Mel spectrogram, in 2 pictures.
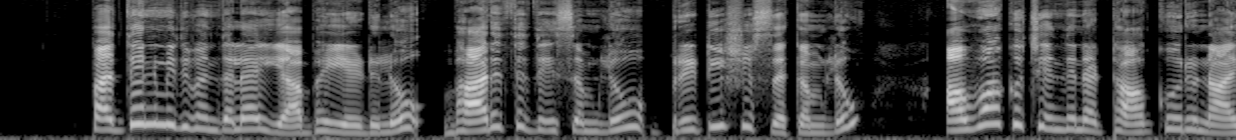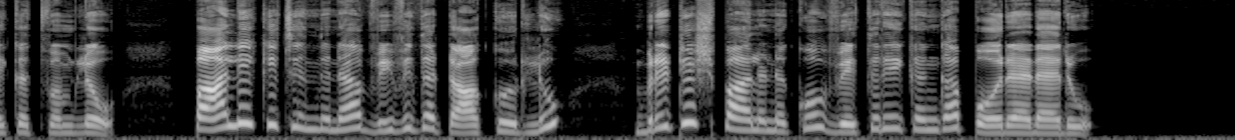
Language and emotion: Telugu, neutral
